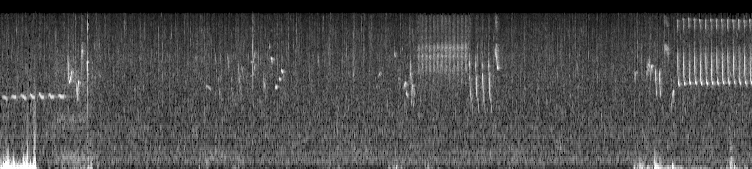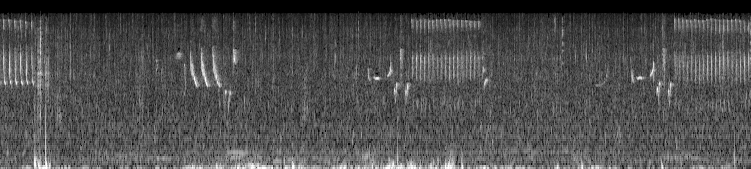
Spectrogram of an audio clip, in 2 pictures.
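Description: Songbirds chirping, with several rapid high trills of two to three seconds each and a few quick falling chirps. A few low thumps are heard as well, the loudest right at the start.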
